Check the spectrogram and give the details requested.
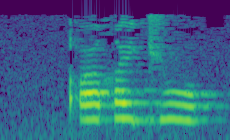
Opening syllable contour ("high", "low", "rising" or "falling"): low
